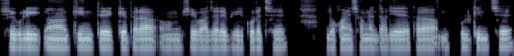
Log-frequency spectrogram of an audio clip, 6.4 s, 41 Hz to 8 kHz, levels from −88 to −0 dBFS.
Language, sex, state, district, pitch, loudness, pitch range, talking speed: Bengali, male, West Bengal, Jalpaiguri, 100 Hz, -28 LUFS, 100-105 Hz, 140 wpm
